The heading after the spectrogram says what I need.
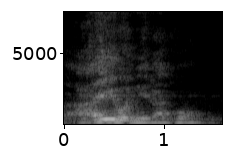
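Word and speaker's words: αἰών: 영생을 헬라어로 아이온이라고 발음하는데, 아이온, 그 의미는 영어로 ing, 진행형이라는 거예요.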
